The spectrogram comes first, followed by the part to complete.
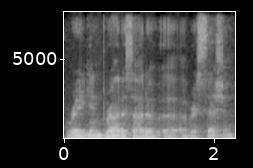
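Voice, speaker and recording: A man's voice: sits low, steady tone, moderate pace, mellow. Echoey young man arguing his views. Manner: emphatic, opinionated, rises when arguing. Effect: echoey sound on his voice. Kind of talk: casual political chat. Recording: echoey room, faint ambient hiss.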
